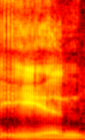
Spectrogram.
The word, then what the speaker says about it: Ion: that and then uh ion or I guess you're supposed to say Ian but it's spelled ion um yeah ion's Guild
